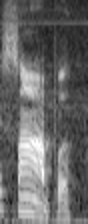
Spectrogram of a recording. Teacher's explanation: हमने सांप कहा तो हवा नाक से भी मुंह से भी दोनों जगह से बाहर आ रही है, इसलिए यह सांप। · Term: अनुनासिक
